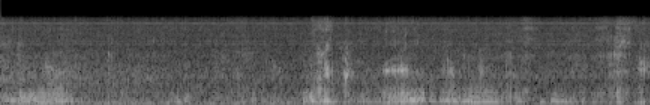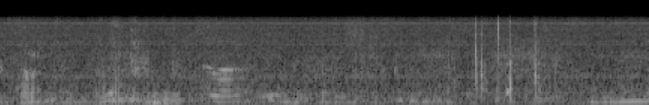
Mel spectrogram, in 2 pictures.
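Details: Shar Pei puppies growling and grumbling in short low bursts, with a brief whining squeal near the middle, sharp clicks and scuffles toward the end, and human speech in the background.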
